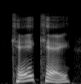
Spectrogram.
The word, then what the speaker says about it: keiki: It's pronounced K-K, and it's essentially a perfect little clone of the mother plant.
